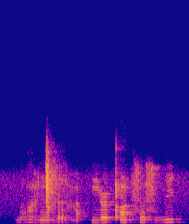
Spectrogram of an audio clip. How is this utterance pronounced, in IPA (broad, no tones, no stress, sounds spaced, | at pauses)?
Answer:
ɡ ɔ̤ ɣ ɑ̤ ŋ͡ǀ ɑ̤ r ɑ̤ | j ə˞ kʼ ɔ̃ θ s u s ṳ i̯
